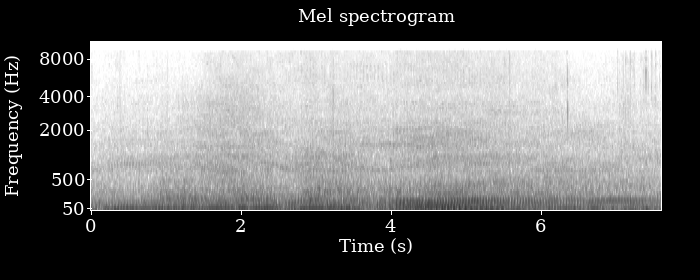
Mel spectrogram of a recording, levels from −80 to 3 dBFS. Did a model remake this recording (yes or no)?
no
